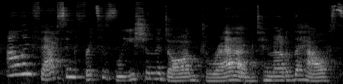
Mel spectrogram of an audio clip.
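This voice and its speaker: Reading a picture book to children, a woman uses a medium-pitched, sing-song voice with a fairly bright tone. She performs the story dramatically and breaks off to quiz her young audience. There's a roomy echo with faint noise behind her.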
